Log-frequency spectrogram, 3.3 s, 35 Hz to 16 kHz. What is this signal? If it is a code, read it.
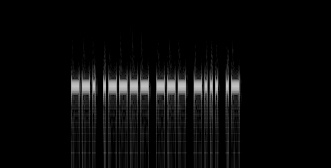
Morse code, heard as a keyed tone, about 44 wpm, 700 Hz. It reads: G1OBA
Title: DXCC-100 Call Signs - 5 Characters - 45wpm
